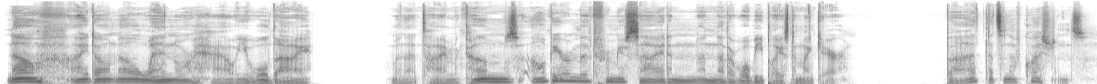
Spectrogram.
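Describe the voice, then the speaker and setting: A man playing an exasperated, rule-bound but soft-hearted guardian angel in a scripted audio roleplay, scolding in a weary, formal way. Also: low voice, no room sound, clean studio sound, exaggerated voice. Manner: weary, scolding, formal wording, sighs often.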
